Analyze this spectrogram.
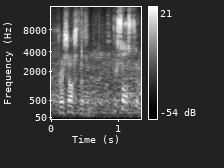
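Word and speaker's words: Chrysostom: read john of christos yeah that's how he pronounced his name chris austin yeah he had a am and next to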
